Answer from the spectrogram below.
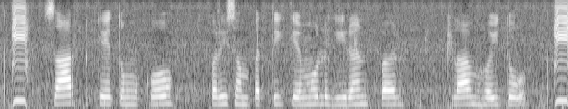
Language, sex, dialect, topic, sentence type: Magahi, female, Central/Standard, banking, statement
